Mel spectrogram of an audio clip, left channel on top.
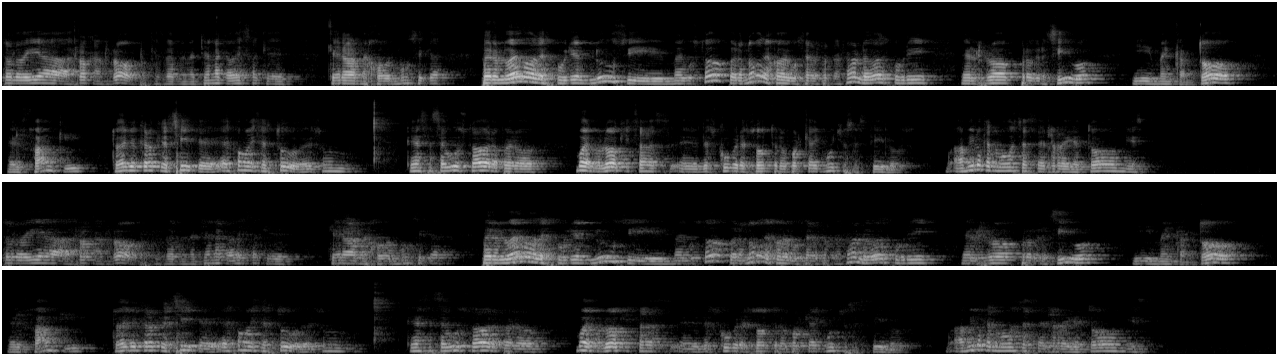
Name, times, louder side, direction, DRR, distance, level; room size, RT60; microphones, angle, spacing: voice 1, 0.0-2.8 3.3-4.4 4.8-9.2 9.6-10.9 11.3-12.3 12.8-13.5 13.9-16.3 16.8-18.1 18.5-21.8 22.2-24.2, left 4 dB, 55° left, 6 dB, 0.4 m, -27 dB
3.0 x 2.2 x 3.3 m, 0.64 s
head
